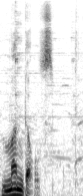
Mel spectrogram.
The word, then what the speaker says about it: mandal: organized by institutions called mundles a mundle the same word English speakers like to pronounce mandala is in this context a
